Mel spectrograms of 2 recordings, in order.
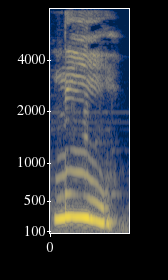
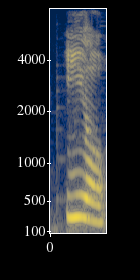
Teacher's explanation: Với clear l thì chỉ có đầu lưỡi đưa lên đụng chân răng, alveolar. Nhưng mà với dark l thì ngoài cái vị trí tiếp xúc chính ở đây, chúng ta còn có phần cuốn lưỡi đưa lên gần với ngay cái chỗ velum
